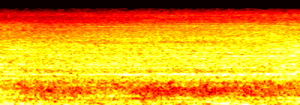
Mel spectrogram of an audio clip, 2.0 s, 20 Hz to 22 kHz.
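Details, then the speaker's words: Radiator for a 1989 Rover Mini Racing Green, checked with a cooling system pressure tester before fitting. A steady, loud hiss of escaping air holds constant. It is leaking at the end opposite the cowling bolt, where a too-long bolt is suspected to have punctured the core; the radiator is scrap. "so I've got a pressure tester and I thought i' better check it first and it's leaking like a"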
